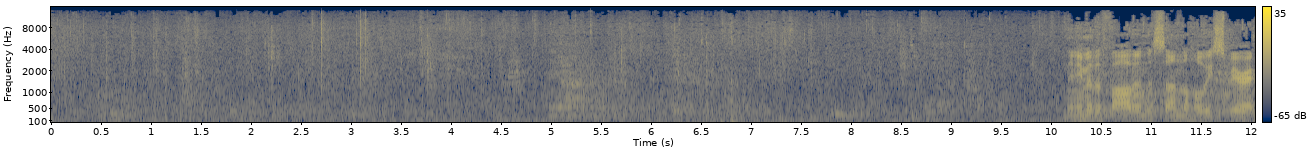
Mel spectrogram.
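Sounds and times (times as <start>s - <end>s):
footsteps on marble floor: 0.0s - 10.1s
low electrical hum: 0.0s - 12.0s.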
